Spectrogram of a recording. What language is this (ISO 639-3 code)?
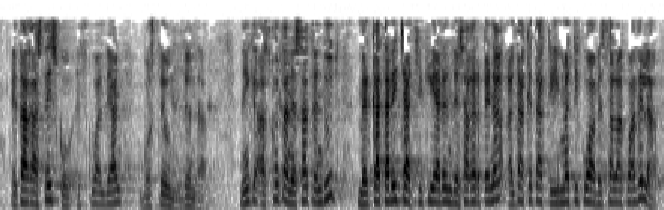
eus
